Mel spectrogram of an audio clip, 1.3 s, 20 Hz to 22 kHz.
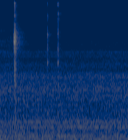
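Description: A few quiet computer mouse clicks while shift-clicking edges in Shapr3D: one sharper click followed by two fainter ones, close and soft.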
